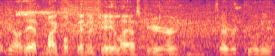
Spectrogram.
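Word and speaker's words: Gbinije: know they had michael benajay last year and trevor cooney yeah uh you know been a jade you know that's spelled it starts with a g i do the g is silent i was there for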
